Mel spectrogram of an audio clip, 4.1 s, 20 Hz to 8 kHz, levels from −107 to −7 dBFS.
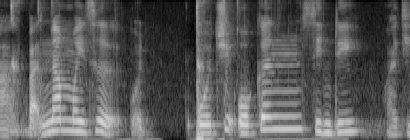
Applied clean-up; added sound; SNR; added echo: neural mask model Resemble Enhance denoiser.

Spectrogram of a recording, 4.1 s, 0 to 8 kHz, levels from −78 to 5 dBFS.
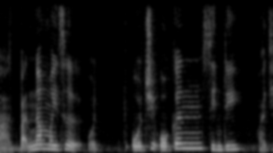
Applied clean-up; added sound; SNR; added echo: none; none; none; none.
